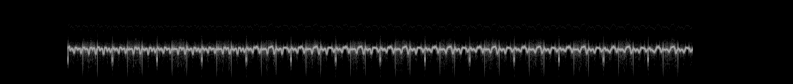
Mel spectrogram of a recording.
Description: SSTV (slow-scan television), Martin M1, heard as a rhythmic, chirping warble.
